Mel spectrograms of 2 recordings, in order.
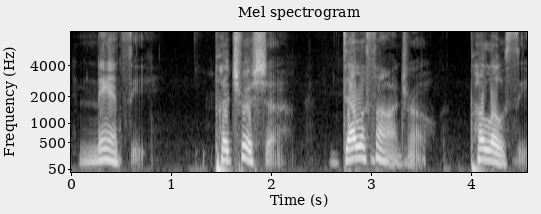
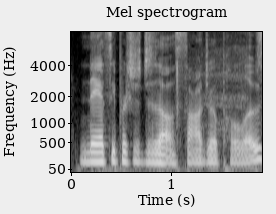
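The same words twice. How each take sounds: First: The name is said slowly. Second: The name is said quickly. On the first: The speaker calls it right. "Let me put some respect on her name" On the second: The speaker calls it wrong. "I feel like I said that too quickly"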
